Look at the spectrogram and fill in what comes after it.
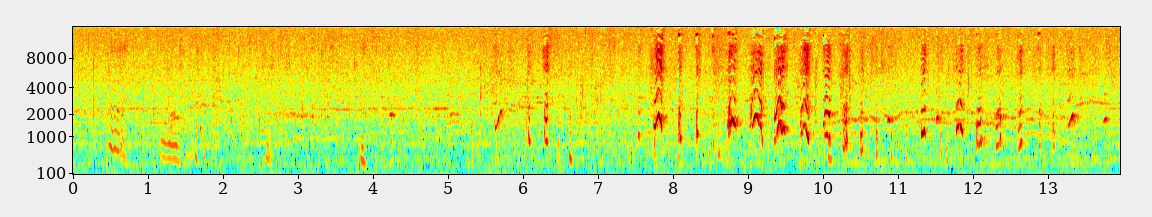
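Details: English Cocker Spaniel litter at three weeks old, soft scattered squeaks building into a dense run of quick high-pitched yelps and whines over several seconds, then tapering into occasional cries.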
